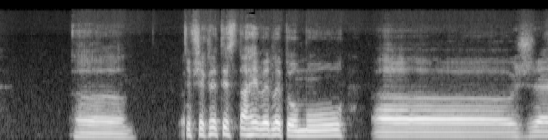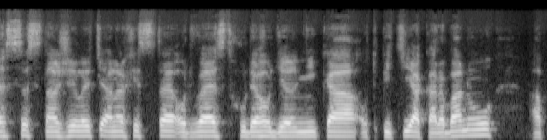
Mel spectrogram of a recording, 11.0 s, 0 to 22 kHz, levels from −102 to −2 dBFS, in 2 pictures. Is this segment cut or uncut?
cut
